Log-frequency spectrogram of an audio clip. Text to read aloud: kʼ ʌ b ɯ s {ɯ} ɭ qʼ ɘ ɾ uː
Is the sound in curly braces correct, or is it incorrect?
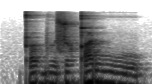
incorrect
